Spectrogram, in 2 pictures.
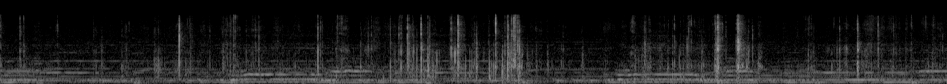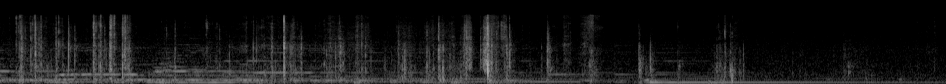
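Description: Soft background music of held notes under paper crinkling and rustling as a folded paper mailer is unfolded by hand. The music stops about two seconds before the end, and the sound fades there.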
